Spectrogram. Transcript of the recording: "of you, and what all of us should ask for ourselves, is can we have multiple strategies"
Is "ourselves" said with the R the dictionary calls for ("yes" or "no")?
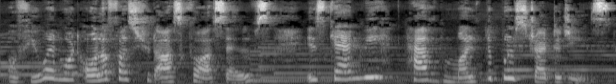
yes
